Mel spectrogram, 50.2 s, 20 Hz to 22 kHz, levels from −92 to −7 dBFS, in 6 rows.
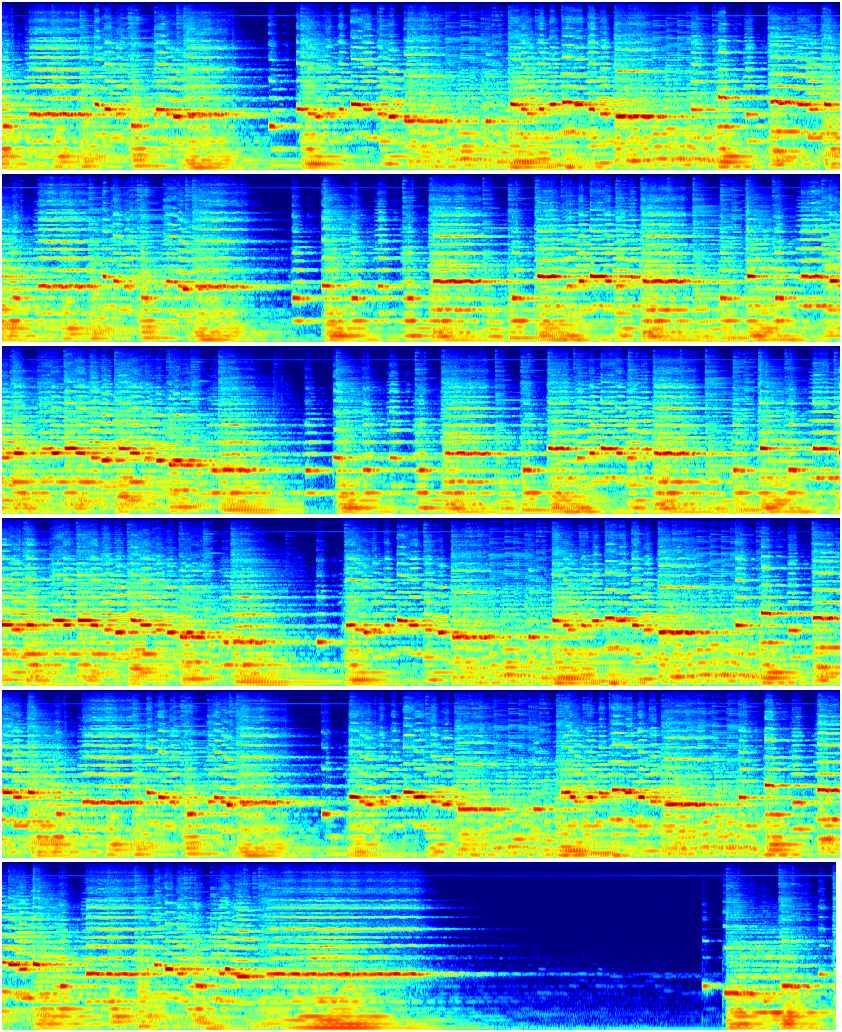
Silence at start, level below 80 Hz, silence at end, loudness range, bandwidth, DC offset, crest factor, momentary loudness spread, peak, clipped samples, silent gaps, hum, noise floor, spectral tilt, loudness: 0 s; -44 dBFS; 0 s; 6 LU; 19 kHz; under 0.1%; 14 dB; 12 LU; -2 dBFS; under 0.1%; none; none; -58 dBFS; -4 dB/octave; -15 LUFS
